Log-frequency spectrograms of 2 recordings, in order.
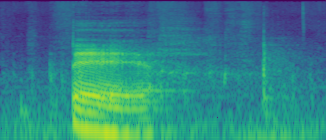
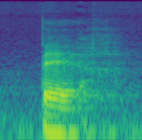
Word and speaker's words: père: It's not as open as the A, it's eh. And you'll see this, for example, in words like père, father, mère, mother, eh. So this is a case where the accent does distinguish pronunciation with the E. The eh, père, mère, for example.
